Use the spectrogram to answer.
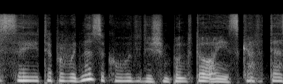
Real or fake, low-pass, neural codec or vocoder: fake; 10.8 kHz; codec, 16 kHz in and 24 kHz out, 0.4 kbps, LongCat-Audio-Codec, two codebook decoder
